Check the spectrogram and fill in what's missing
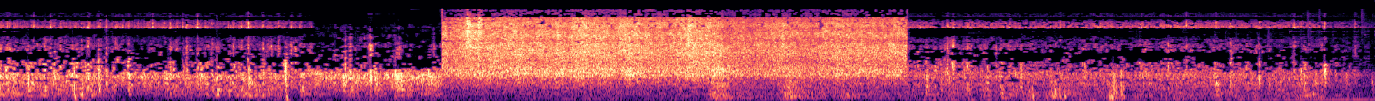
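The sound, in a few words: hailstorm with thunder and rain in Dammam, Saudi Arabia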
